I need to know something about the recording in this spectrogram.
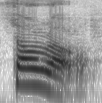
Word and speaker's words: thorough: the second one, but it has a different pronunciation and also meaning. Let's see it. Thorough.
